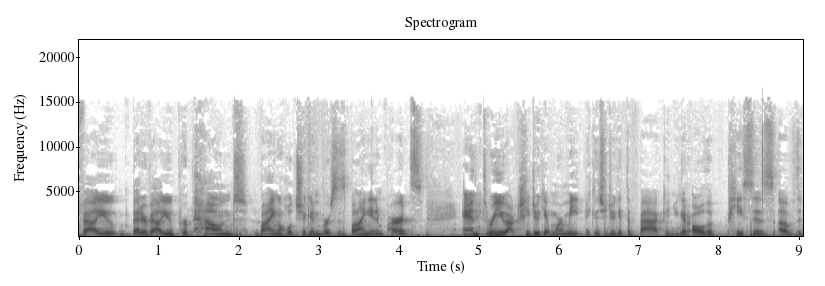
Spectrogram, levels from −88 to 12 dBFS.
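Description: From 4.20 s to 5.43 s the sound abruptly slows by about 5.3 percent and drops in pitch by 95 cents, just under a semitone, then snaps back to its original speed and tuning. Held tones make the sag most obvious. This is a drift correction step, likely from clock-matching software that changed the playback rate in a single jump to rebalance its buffer, then restored the nominal rate once the buffer level had recovered.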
